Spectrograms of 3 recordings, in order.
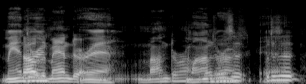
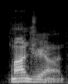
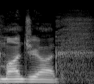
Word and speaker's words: Mondrian: place we want monitoring Mandarin Mondrian right yes see that when someone says something wrong sometimes you how do you say it right the Mondrian yeah that is right across the street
